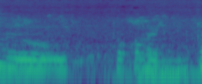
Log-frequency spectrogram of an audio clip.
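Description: Conversational speech: one long drawn-out syllable, then a few more words near the end, over a steady low hum.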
